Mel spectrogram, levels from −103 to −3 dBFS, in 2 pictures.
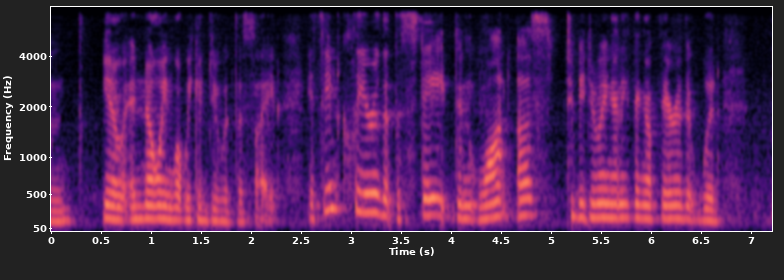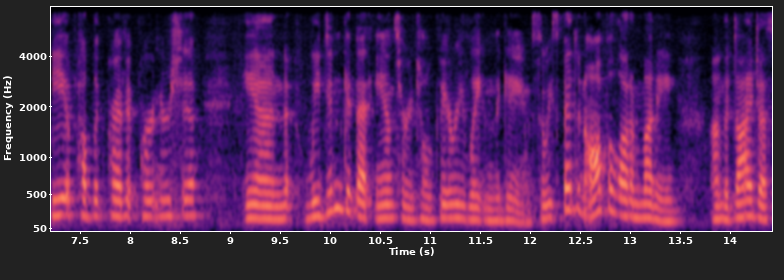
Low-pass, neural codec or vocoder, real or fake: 7.2 kHz; vocoder, 22.05 kHz, 80 mel bands, HiFi-GAN; fake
